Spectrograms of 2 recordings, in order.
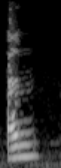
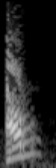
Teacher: يجد بأن الراء أعمق قليلا إلى الداخل · Shown in: second take · يعني لو كان هذا سقف الحلق وهذا اللسان، أن هنا أر تكون أعمق إلى الداخل قليلا، أن أر، أن أر، فالراء أعمق قليلا إلى الداخل.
